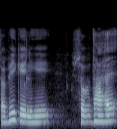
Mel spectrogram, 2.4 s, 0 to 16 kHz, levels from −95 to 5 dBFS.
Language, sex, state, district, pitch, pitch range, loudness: Hindi, male, Uttar Pradesh, Budaun, 145 Hz, 140-150 Hz, -27 LUFS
